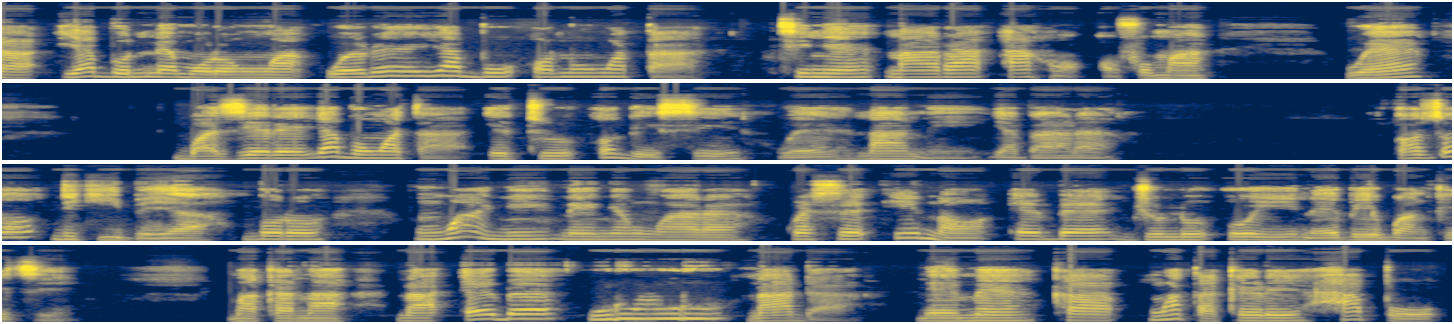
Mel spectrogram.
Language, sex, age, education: Igbo, male, 30-45, tertiary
